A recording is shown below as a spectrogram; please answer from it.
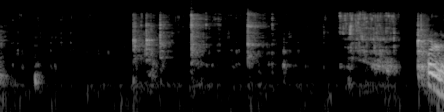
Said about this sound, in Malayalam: ഈ മത്തി വേവാനുള്ള വെള്ളം നമുക്ക് ഒഴിച്ചു കൊടുക്കുക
